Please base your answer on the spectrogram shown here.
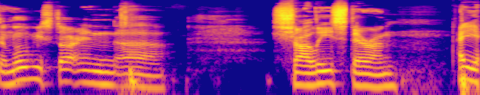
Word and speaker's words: Theron: It's a movie starring Charlize Theron. Hey, how do you pronounce your last name? Is it Theron? It's Theron.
